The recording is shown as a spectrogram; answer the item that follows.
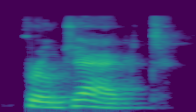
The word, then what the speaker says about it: project: olhadinha na diferença entre elas o verbo é Project agora o substantivo pro At Work pro CONSEG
